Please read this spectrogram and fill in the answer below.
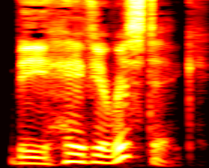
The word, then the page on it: behavioristic: British English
